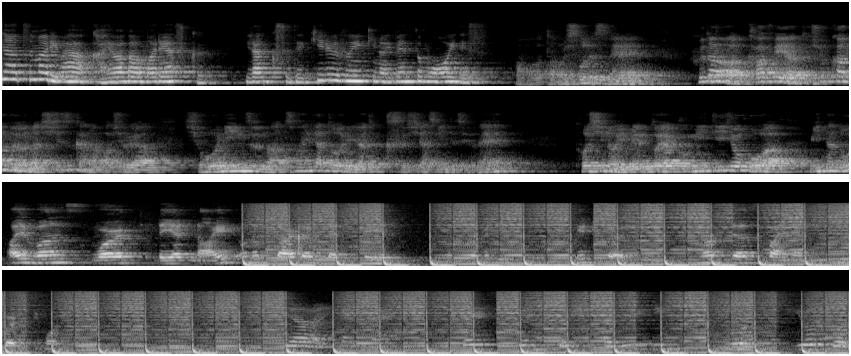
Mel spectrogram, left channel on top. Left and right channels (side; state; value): both; different; correlation 0.00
